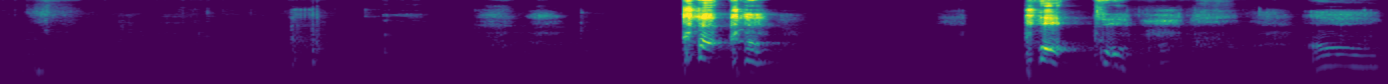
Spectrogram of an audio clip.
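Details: A baby girl playfully pretends to cough, giving two louder bursts mixed with laughter and babbling while playing.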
